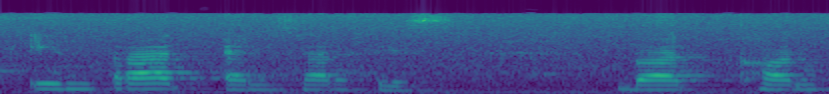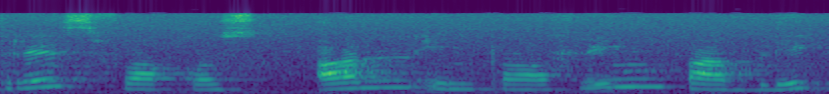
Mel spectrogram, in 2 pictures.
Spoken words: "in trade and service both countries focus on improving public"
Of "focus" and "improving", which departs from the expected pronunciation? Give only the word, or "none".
improving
